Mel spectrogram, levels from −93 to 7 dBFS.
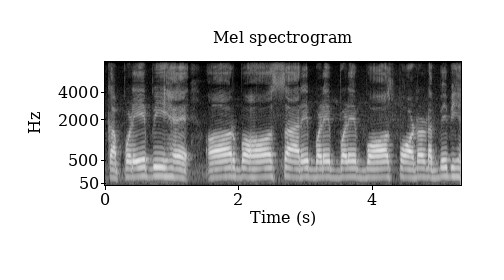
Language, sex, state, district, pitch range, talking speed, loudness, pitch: Hindi, male, Odisha, Malkangiri, 150-160 Hz, 145 wpm, -12 LUFS, 155 Hz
